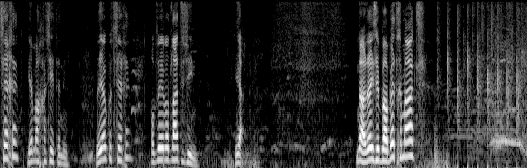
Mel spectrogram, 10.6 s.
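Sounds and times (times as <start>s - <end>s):
speech: 0.0s - 4.0s, 4.7s - 5.1s, 7.1s - 8.8s
faint voice murmuring: 4.0s - 7.1s
applause: 8.7s - 10.5s.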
